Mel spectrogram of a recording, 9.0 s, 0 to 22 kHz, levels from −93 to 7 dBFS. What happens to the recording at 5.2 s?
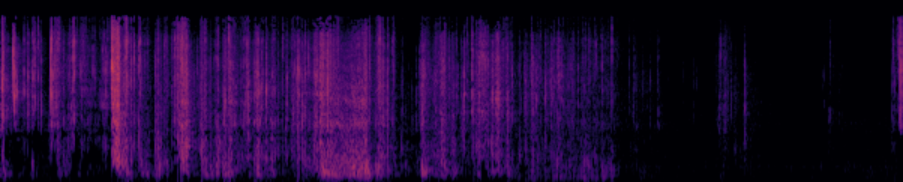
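At 5.2 s you're inside a padded block size mismatch that runs from 5.09 s to the end at 9.04 s. Each block is written short and zero-filled to what fits a 512-sample read, giving a 93.8 Hz buzz while the sound plays at 0.625 speed, pitch roughly unchanged.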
